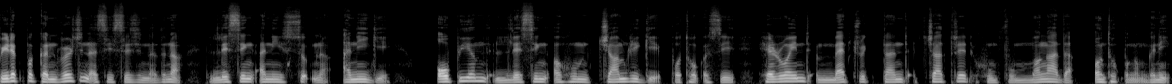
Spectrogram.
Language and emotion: Manipuri, neutral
